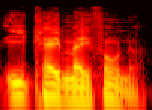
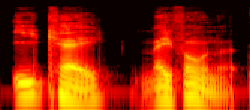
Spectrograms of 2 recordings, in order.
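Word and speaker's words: Ikemefuna: All right, I-K-E-M-E-F-U-N-A, E-K Mayfuna, right? So, you know, if I spell E-K how it's spelled, is I-K-E, right? But if you see I-K-E on the paper, you're going to think Ike. – Right. – Or Ike. – You see what I'm saying? – Yeah. – So if I say E-K, yo, you know, E-K. Sonically, it's E-K.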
